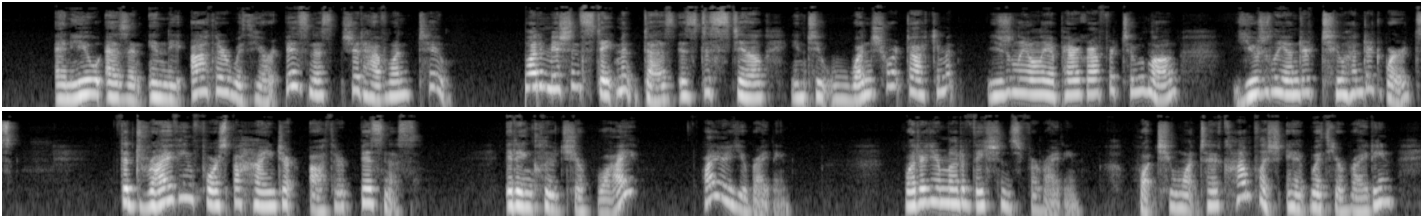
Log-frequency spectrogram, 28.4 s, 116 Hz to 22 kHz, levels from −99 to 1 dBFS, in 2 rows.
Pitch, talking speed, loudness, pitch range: 215 Hz, 135 wpm, -23 LUFS, 180-240 Hz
